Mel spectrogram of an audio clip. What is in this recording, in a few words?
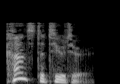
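"constitutor", English, British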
